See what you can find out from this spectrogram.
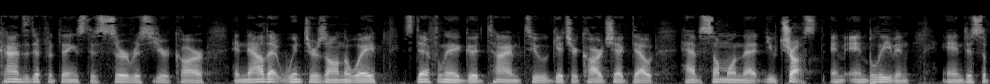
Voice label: Tire shop ad; tire shop advertisement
